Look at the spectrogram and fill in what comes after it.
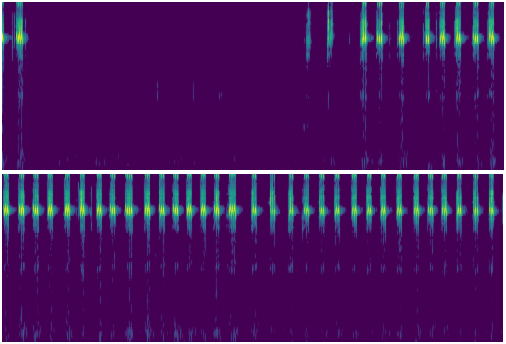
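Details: Night chirping of a cricket: one chirp, a few seconds of silence, then a long, steady run of high, pulsed chirps about four per second that fade slightly toward the end.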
